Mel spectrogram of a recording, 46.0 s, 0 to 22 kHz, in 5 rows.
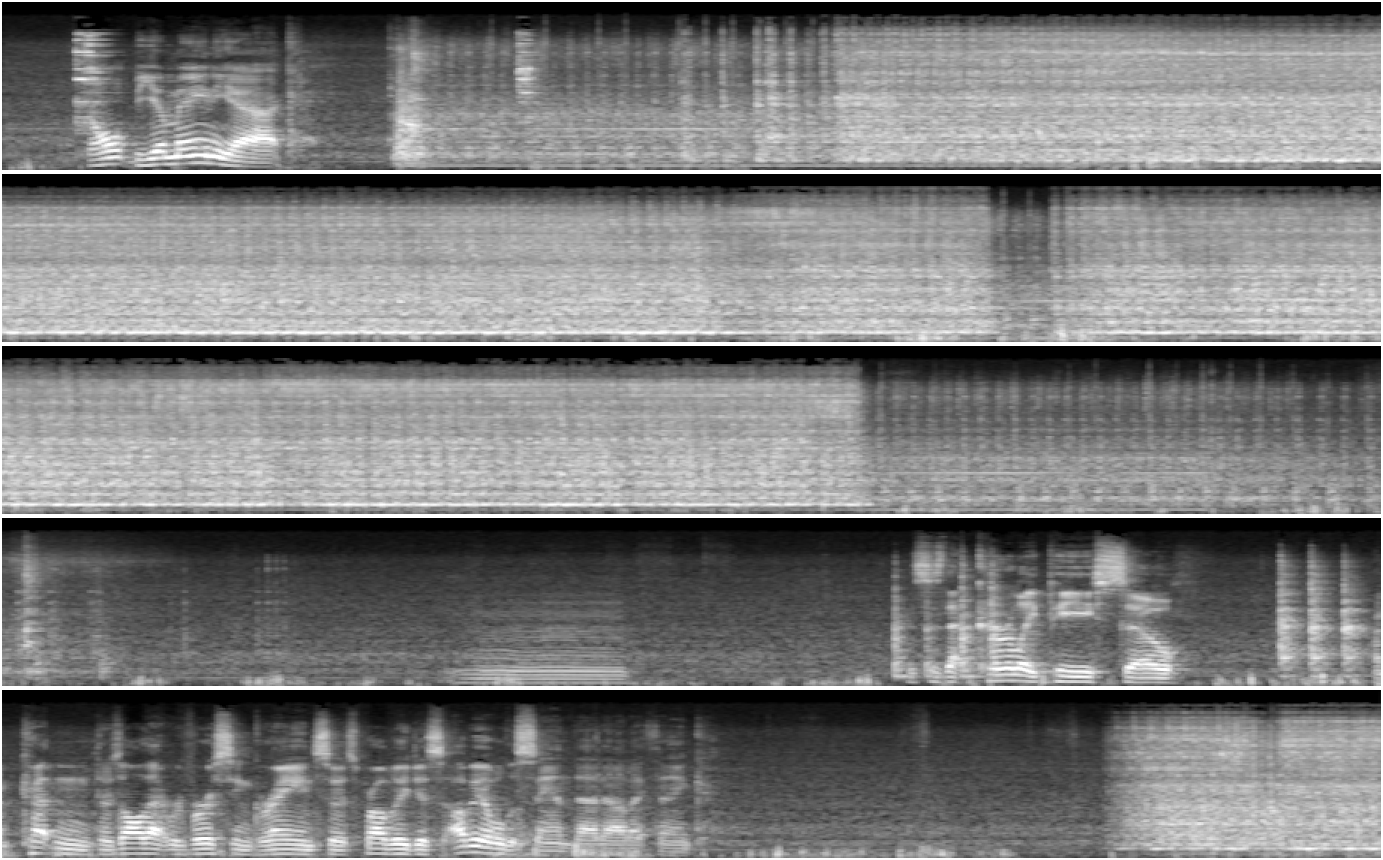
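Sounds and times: tool cutting spinning wood: 2.6 - 28.4, 44.1 - 45.9
lathe motor humming: 2.8 - 28.3, 44.1 - 45.9.

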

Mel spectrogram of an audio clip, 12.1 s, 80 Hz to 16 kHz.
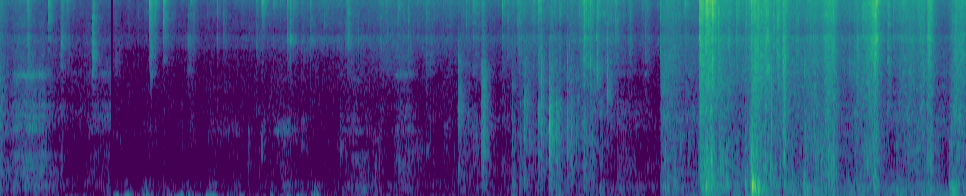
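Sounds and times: boot scuffs: 8.3 - 12.0.

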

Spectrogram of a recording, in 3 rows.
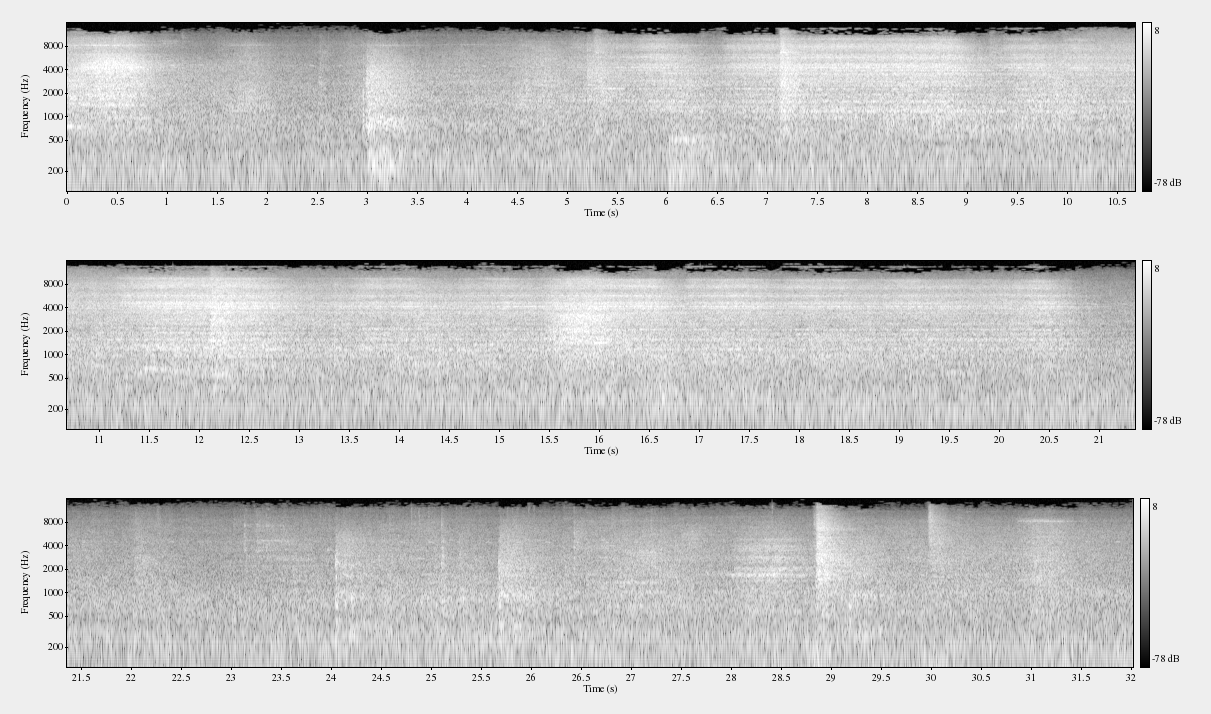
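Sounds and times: train rushing noise: 0.0 - 1.2.

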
